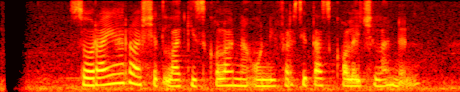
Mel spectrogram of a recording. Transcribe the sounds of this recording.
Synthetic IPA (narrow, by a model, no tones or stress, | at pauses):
soɾajarɔʃət̪laɡ̥i̤sə̥kolahnaŋʔunifɛrsit̪askɔle̥d͡ʒlɔndə̰n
